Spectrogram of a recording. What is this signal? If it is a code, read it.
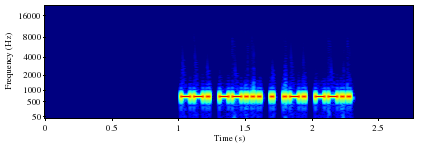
Morse code, heard as a keyed tone, about 46 wpm, 700 Hz. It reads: G7ERZ
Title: DXCC-100 Call Signs - 5 Characters - Repeated 3x - 50wpm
